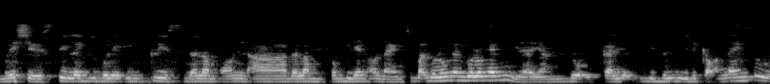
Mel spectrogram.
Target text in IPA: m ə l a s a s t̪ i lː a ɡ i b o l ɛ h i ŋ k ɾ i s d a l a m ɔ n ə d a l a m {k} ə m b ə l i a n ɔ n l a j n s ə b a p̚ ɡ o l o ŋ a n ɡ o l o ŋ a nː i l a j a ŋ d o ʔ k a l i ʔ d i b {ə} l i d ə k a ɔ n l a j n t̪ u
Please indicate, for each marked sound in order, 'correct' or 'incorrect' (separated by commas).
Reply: incorrect, correct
